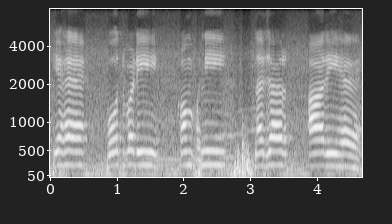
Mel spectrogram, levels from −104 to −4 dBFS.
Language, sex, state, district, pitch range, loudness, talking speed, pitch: Hindi, female, Haryana, Jhajjar, 225-240 Hz, -14 LUFS, 100 wpm, 235 Hz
